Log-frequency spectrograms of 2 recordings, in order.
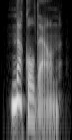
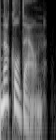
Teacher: the LE sound flows into down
